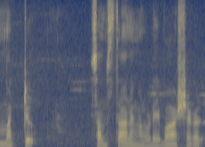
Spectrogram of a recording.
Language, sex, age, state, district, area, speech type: Malayalam, male, 45-60, Kerala, Wayanad, rural, spontaneous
